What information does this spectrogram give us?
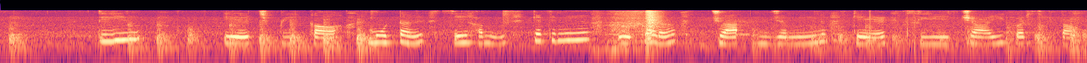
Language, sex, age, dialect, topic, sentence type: Hindi, female, 25-30, Marwari Dhudhari, agriculture, question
